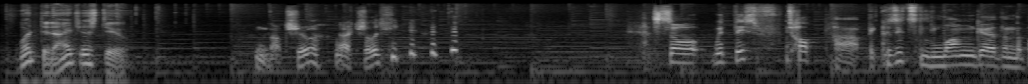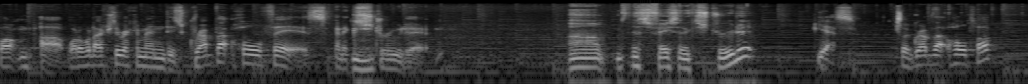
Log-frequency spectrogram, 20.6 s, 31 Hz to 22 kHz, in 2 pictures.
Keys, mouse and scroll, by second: 1.8 ctrl+z, 3.4 click, 4.5 g, 11.4 click, 14.4 click, 15.2 click, 19.0 click, 20.0 ctrl+z, 20.4 ctrl+z.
